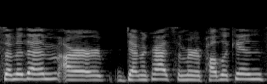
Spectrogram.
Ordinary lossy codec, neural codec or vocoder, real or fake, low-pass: MP3, 24 kbps; none; real; 7.2 kHz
